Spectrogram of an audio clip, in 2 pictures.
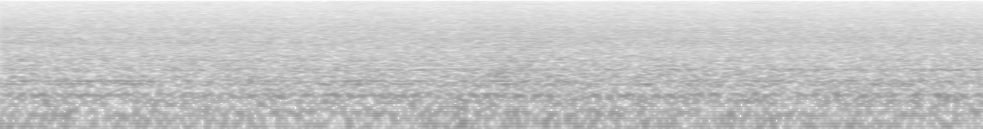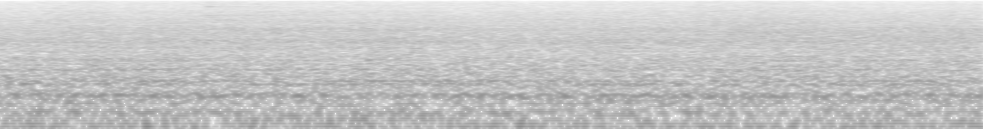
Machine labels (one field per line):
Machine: fan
